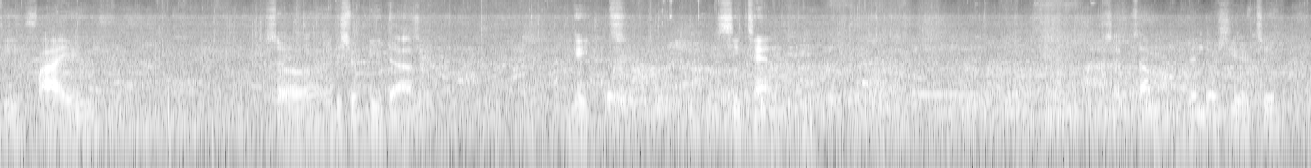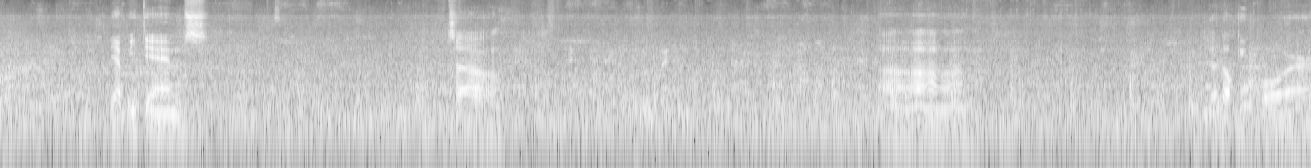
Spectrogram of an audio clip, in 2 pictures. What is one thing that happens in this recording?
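Suitcase wheels roll on a hard floor.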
